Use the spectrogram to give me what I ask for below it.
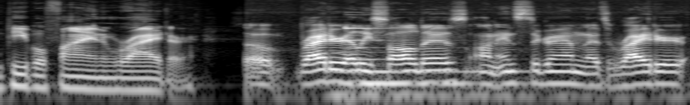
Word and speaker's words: Elisaldez: so where can people find Ryder so Ryder Ellie saldez on Instagram that's writer r yde r. Ellie saldez e l i s a l DZ Elie sales that's how it's pronounced Ellie sales we got that well Ryder I appreciate you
